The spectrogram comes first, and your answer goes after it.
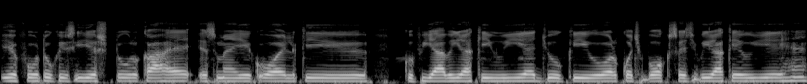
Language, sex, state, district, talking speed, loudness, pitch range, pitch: Hindi, male, Chhattisgarh, Kabirdham, 170 wpm, -20 LUFS, 150-155 Hz, 150 Hz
